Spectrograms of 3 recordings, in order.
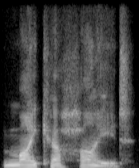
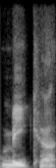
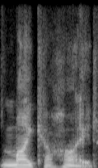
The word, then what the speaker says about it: Micah Hyde: for watford that is pronounced micah hyde it's not mika it's micah hide right no thanks mate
